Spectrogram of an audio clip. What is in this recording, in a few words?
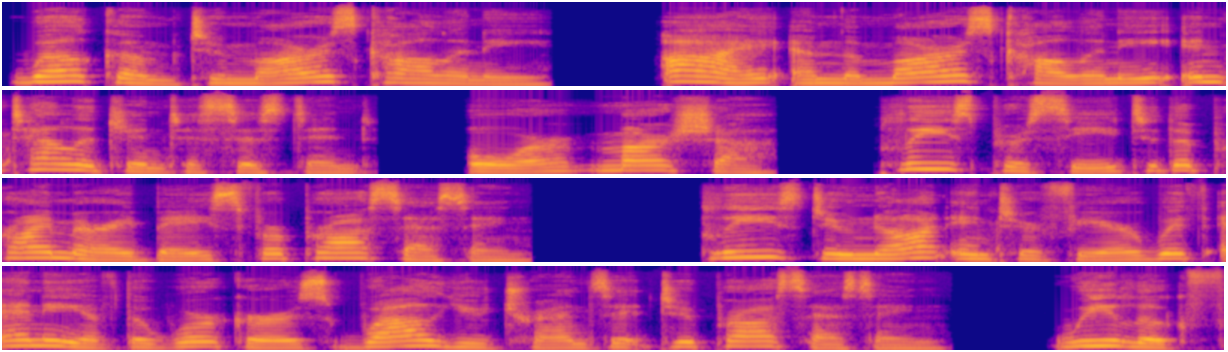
AI COMPUTER VOICE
